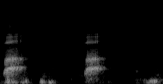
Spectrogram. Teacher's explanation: اب دیکھیں اوپر والے ہونٹ اوپر رہ جائیں گے، نیچے والے ہونٹ کا درمیانی حصہ کے ساتھ جب اوپر والے دو دانت مل رہے ہوں گے تو اس وقت فا ادا ہوتا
